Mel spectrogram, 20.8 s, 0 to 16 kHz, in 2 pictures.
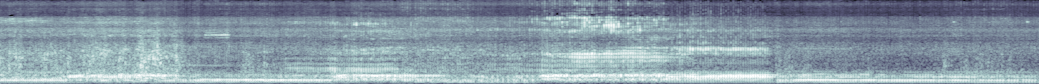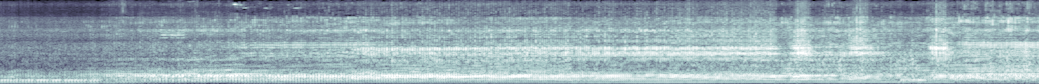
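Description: Infinity 150cc motorcycle engine running on the move. Its pitch steps up and drops back several times as the rider accelerates and shifts gears, then climbs steadily through the second half.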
